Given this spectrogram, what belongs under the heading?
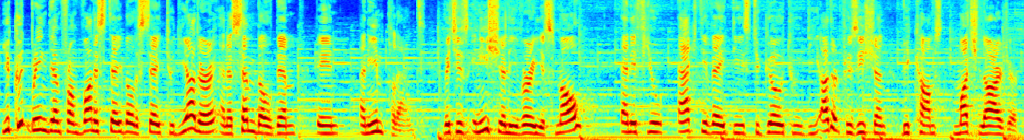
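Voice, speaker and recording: Male engineer, Persian native speaker, steady explanatory lecture, long hall reverb with faint music. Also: high-pitched, moderate pace. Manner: explanatory, steady, some restarts. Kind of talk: academic lecture.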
